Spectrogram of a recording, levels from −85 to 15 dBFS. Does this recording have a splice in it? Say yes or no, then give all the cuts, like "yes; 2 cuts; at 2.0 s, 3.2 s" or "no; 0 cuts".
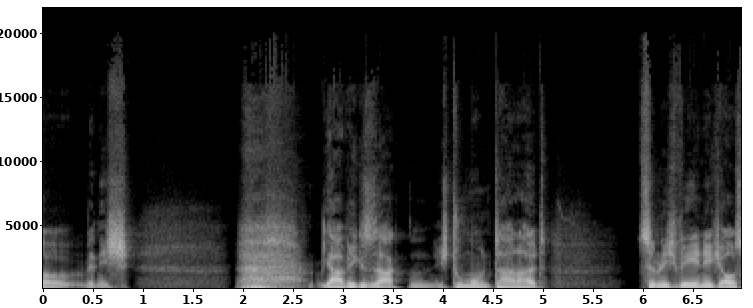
no; 0 cuts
